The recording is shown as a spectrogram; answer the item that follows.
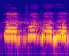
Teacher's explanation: जैसे त बोलते हैं तो हमारा जीभ जो है वह दांत के पिछले वाले भागों को स्पर्श करता है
